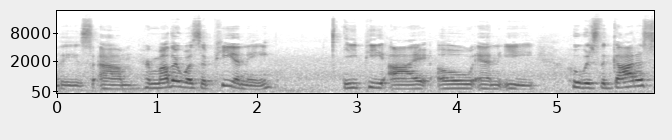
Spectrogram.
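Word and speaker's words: Epione: at some of these um her mother was a peony e-p-i-o-n-e who was the goddess of the soothing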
